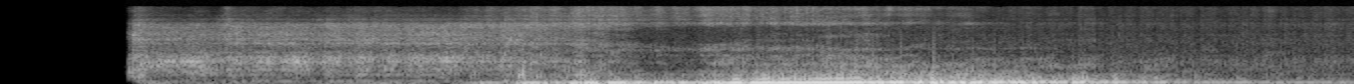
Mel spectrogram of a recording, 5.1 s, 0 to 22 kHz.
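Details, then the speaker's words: Holley EFI HP Dominator car, warm restart after re-tuning the IAC, parked position, cranking fuel, prime percentage and 13.5 idle air-fuel target: it catches after a brief crank, revs up, then settles into a smooth, even idle, much better than before. "good enough for me for now overall I am pretty stoked and much happier with uh the way this thing starts"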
